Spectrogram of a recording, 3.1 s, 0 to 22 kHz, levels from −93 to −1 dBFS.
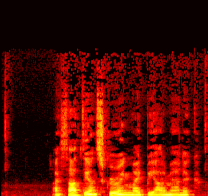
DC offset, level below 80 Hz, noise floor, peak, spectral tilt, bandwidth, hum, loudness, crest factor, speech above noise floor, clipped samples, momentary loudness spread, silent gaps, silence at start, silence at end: under 0.1%; -58 dBFS; -64 dBFS; -4 dBFS; -5.5 dB/octave; 16 kHz; none; -21 LUFS; 18 dB; 44 dB; under 0.1%; 8 LU; none; 0.8 s; 0.2 s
